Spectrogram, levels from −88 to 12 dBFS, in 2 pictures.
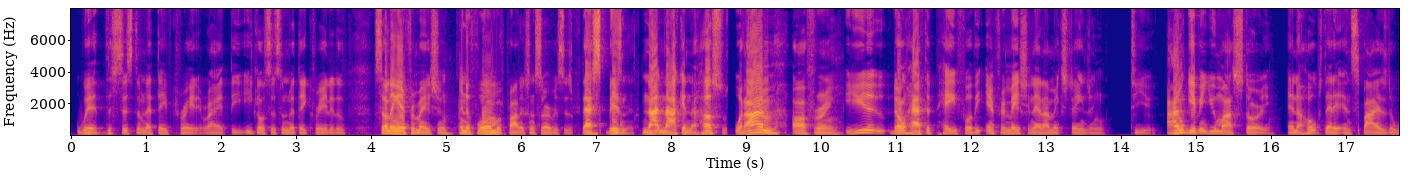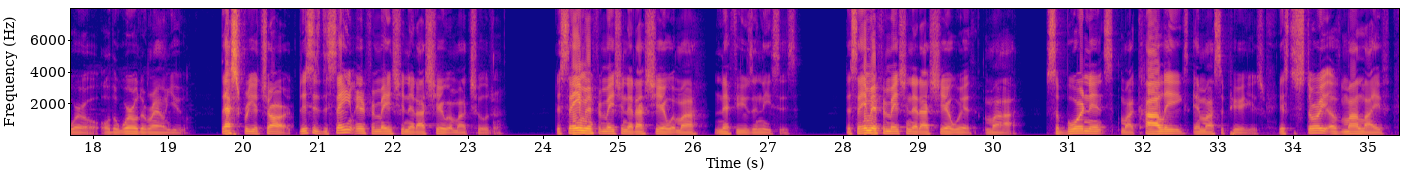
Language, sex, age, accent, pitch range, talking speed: English, male, 20-39, American, 100-125 Hz, 185 wpm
